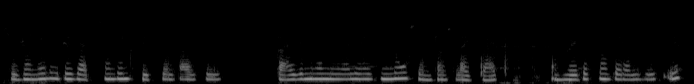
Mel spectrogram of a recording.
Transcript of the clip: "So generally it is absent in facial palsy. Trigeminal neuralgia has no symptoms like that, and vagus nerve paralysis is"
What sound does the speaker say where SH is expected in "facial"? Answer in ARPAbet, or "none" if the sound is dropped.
S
